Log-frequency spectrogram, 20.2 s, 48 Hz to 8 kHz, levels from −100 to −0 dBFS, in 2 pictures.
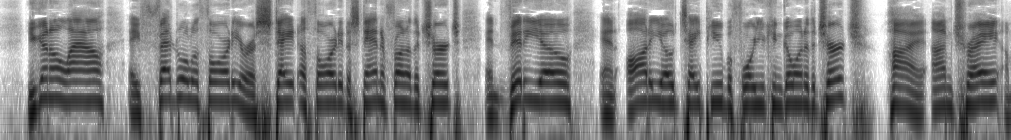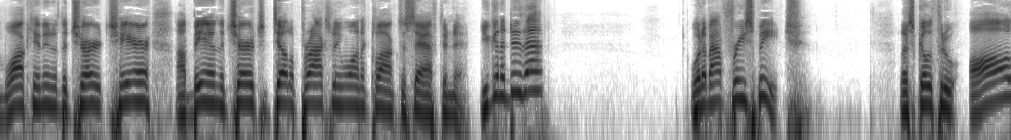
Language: English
